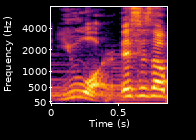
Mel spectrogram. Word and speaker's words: 육월: you might prefer so you might pronounce this as you were but it really isn't to make it some more fluid Koreans don't really pronounce the kkeok in the first letter so it sounds like you are this is our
